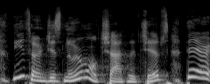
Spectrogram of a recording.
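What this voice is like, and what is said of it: Warm commercial character impression. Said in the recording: “You did that impression like spot on. ... That was really good. ... there's a warmth to him.”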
